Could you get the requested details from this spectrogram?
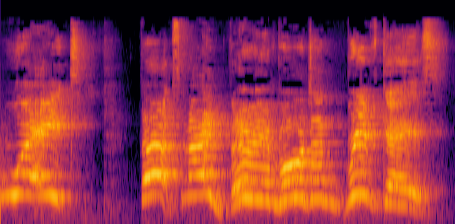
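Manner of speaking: high, loud, slow shout. Acted. Mister Brown shouting after the ice cream seller.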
